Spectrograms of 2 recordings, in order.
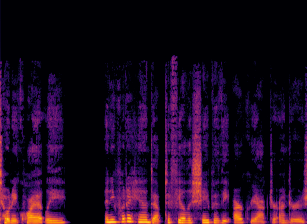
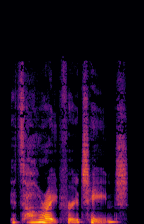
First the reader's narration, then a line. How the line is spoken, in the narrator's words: he said in a wobbly voice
